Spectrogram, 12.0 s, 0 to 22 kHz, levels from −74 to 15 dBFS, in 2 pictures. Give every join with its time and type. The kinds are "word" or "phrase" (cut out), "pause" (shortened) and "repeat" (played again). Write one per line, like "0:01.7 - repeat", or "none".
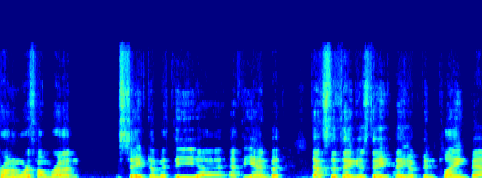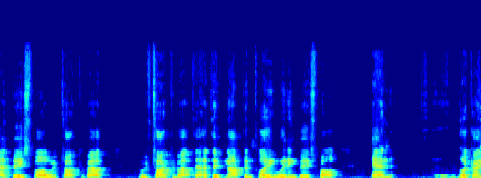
none

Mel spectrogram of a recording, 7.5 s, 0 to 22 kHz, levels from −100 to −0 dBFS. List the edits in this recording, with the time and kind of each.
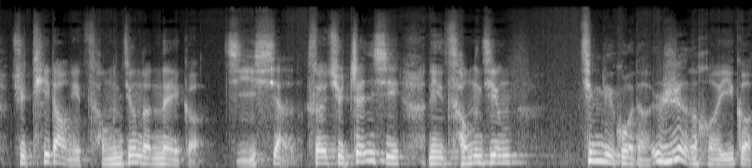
0:03.0 - pause
0:05.8 - word

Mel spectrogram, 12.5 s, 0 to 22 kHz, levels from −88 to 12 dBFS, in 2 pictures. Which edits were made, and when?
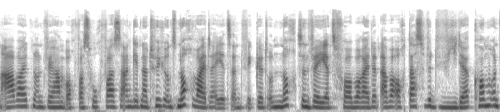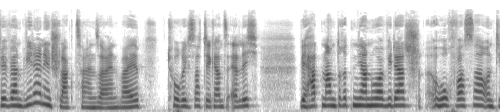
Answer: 0:03.7 - word
0:06.5 - word

